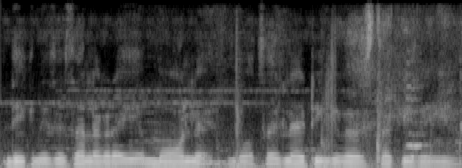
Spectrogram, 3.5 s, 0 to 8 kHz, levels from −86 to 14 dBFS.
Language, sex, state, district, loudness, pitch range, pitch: Hindi, female, Bihar, Katihar, -15 LUFS, 195-210 Hz, 200 Hz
